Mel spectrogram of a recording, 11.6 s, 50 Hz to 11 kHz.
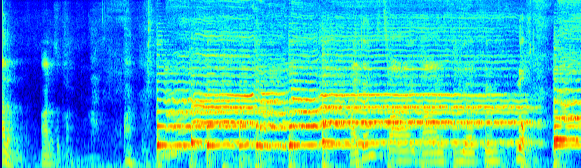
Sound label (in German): Sopran 1 und 2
